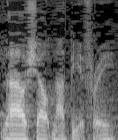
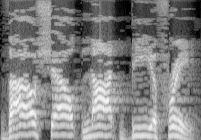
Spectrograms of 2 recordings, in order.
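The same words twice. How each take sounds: First: Soft, gentle reassuring promise; quiet, lower, gentle promise. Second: Slow, loud, high commanding decree. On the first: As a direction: say it like a tender promise to a child. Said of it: "I like it as a promise". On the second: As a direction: proclaim it as an order from God. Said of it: "You might even say it's a command". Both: Shown as a demonstration.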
